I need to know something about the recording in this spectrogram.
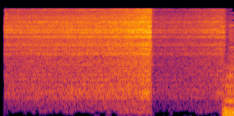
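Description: A whoosh intro effect: a hissing swell that grows louder for about a second and a half, then cuts off suddenly and leaves a fainter hiss.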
